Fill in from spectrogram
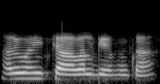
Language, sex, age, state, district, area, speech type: Hindi, female, 45-60, Uttar Pradesh, Jaunpur, rural, conversation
